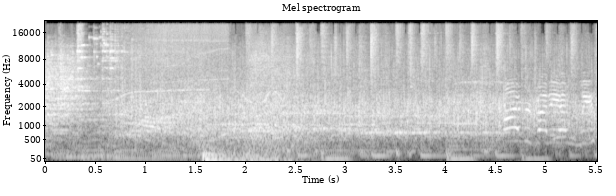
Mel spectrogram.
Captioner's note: audience cheering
